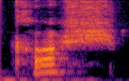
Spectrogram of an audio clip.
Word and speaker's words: cosh: or shine we have hyperbolic cosine which is pronounced sensibly enough cosh we talked about hyperbolic tangent and that rhymes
